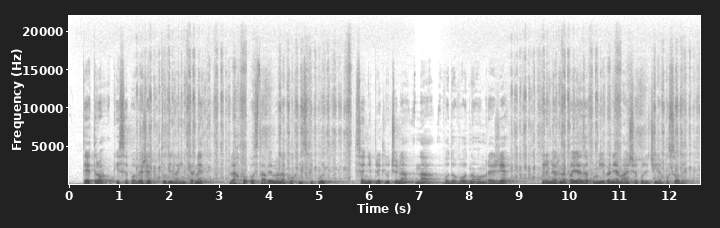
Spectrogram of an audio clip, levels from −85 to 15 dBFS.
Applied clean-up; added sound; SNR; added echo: none; Writing; 19 dB; none.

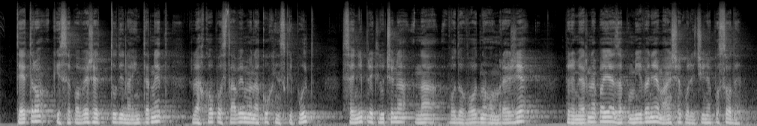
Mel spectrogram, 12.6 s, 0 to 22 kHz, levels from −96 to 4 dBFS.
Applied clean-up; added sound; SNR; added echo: none; none; none; none.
